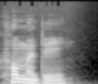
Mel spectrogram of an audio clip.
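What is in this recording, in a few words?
"comedy", British English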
